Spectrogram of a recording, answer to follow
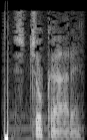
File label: "sciocare", Veneto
